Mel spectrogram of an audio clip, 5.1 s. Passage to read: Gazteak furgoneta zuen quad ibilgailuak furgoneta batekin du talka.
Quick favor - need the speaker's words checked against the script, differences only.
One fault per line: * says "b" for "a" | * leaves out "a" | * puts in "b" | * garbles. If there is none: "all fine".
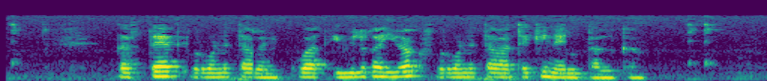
all fine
